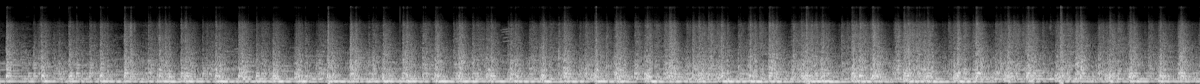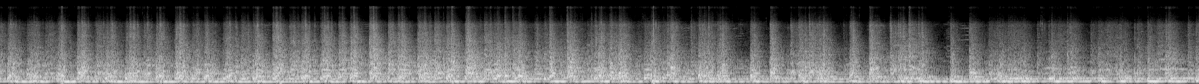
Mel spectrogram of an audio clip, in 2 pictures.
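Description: Loud, rapid drumming for procession music, with a steady low drone held underneath.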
